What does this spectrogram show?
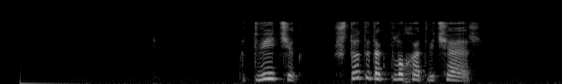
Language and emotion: Russian, angry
